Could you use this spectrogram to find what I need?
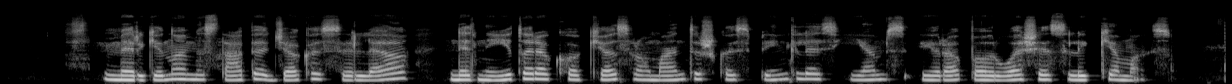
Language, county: Lithuanian, Šiauliai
